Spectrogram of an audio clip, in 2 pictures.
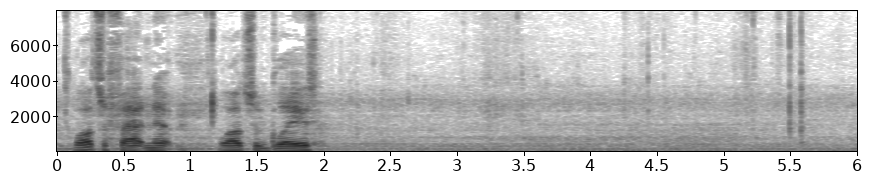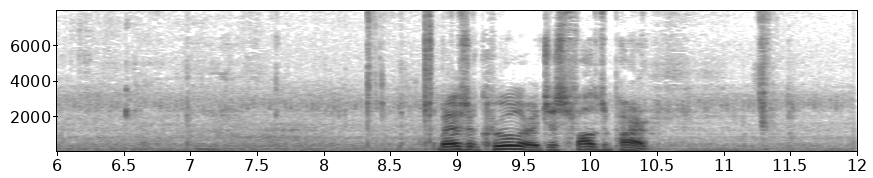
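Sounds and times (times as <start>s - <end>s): low steady hum: 0.0s - 12.0s
quiet chewing: 2.1s - 8.9s, 10.6s - 11.7s.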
